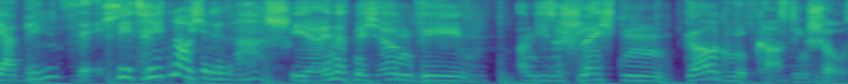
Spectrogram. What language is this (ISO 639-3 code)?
deu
